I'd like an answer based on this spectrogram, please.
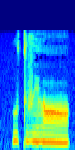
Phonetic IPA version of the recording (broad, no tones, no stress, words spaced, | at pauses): utvɪlɔ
